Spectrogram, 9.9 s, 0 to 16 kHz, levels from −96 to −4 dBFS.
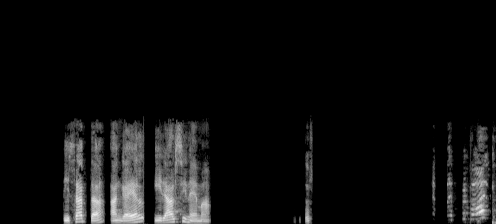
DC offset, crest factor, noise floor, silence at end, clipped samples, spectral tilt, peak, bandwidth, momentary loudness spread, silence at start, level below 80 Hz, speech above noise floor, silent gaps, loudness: under 0.1%; 22 dB; under -90 dBFS; 0.05 s; under 0.1%; -4 dB/octave; -2 dBFS; 7.6 kHz; 19 LU; 1.3 s; -68 dBFS; over 72 dB; 1.74-1.81 s, 2.12-2.20 s, 2.96-3.09 s, 4.23-5.85 s, 6.02-6.09 s, 6.27-8.63 s, 8.72-8.94 s, 9.18-9.22 s; -18 LUFS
